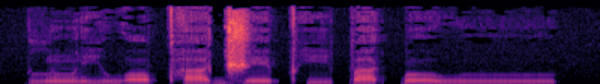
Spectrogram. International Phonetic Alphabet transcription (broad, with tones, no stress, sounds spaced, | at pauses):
l ũ˨ ɾ i˨ w ɔ˦ pʰ a˦ d͡ʒ e˦ pʰ i˦ p a˦ k͡p o˦ w uː˦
